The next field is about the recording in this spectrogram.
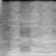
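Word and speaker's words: هُمْ: Terakhir, humul muflihuna. Hum bacanya hum karena di sini dhammah ini hanya untuk membantu pembacaan al.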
